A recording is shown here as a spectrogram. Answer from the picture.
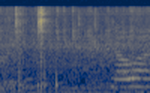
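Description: A small child's voice: one short, high-pitched vocal sound near the end. A single sharp click comes about half a second in.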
